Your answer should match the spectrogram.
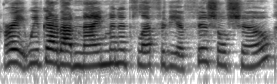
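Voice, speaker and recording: A woman's voice: sits high, steady tone, quick pace, sharp tone. A woman hosting a live show in a casual, informal and rambling way, thinking aloud as she goes. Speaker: podcast and live stream host.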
